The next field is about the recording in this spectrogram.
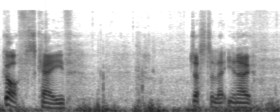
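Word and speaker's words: Gough's Cave: That might be pronounced Goff's Cave, just to let you know.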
